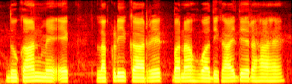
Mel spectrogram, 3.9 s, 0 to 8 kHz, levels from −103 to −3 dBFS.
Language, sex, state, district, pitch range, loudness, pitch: Hindi, male, Jharkhand, Palamu, 120-125 Hz, -17 LUFS, 125 Hz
